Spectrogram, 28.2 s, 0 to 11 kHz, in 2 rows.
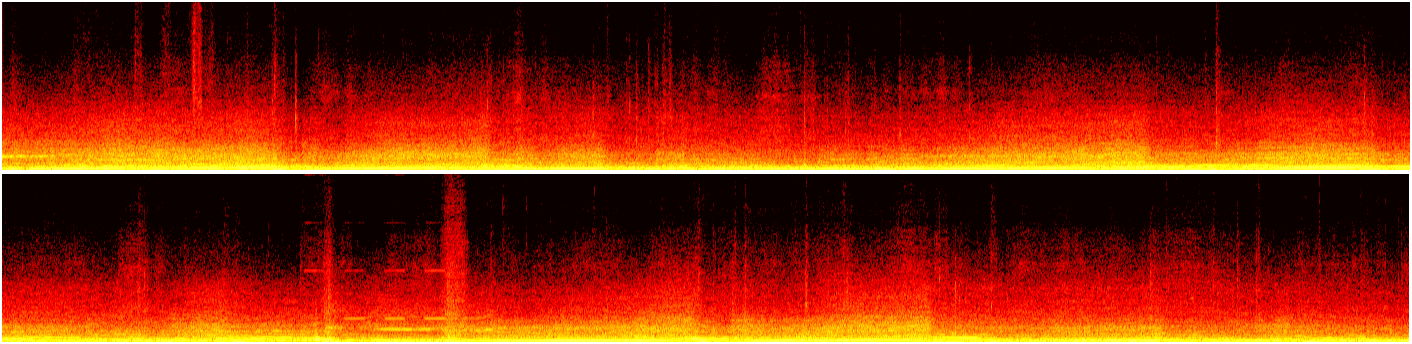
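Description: Toyota GR Yaris's turbocharged 1.6-litre three-cylinder engine heard from inside the cabin, pulling hard with its pitch rising again and again and dropping at each gear change or lift off the throttle.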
